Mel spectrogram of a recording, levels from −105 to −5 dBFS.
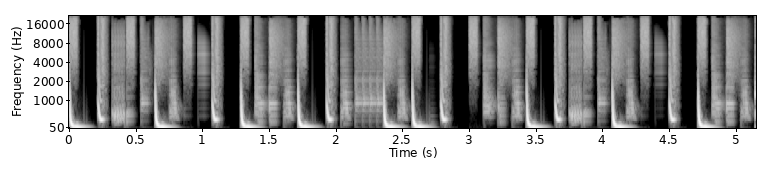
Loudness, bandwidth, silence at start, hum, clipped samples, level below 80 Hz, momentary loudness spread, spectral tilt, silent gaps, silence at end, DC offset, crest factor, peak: -18 LUFS; over 20 kHz; 0 s; none; under 0.1%; -24 dBFS; 4 LU; -4.5 dB/octave; 1.20-1.29 s, 2.92-3.00 s, 4.63-4.72 s; 0.05 s; under 0.1%; 16 dB; -2 dBFS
